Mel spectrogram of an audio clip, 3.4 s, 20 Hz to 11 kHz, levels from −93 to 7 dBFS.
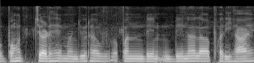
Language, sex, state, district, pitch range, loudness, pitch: Chhattisgarhi, male, Chhattisgarh, Rajnandgaon, 125-135 Hz, -17 LUFS, 130 Hz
